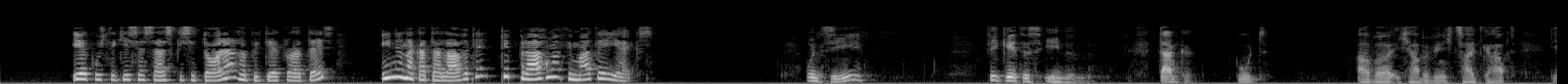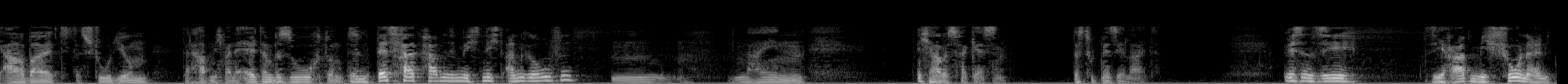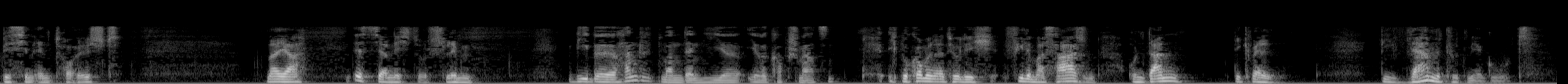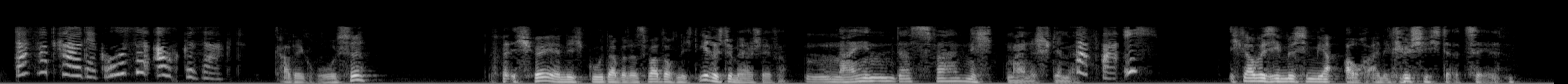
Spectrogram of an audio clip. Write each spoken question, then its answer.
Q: Η ακουστική σας άσκηση τώρα, αγαπητοί ακροατές, είναι να καταλάβετε τι πράγμα θυμάται η έξ.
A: Η ΕΚ θυμάται τη συνέντευξη του Ανδρέα με τον αυτοκράτορα Καρλομάγνο που είχε πει πως οι θερμές πηγές του έκαναν καλό.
